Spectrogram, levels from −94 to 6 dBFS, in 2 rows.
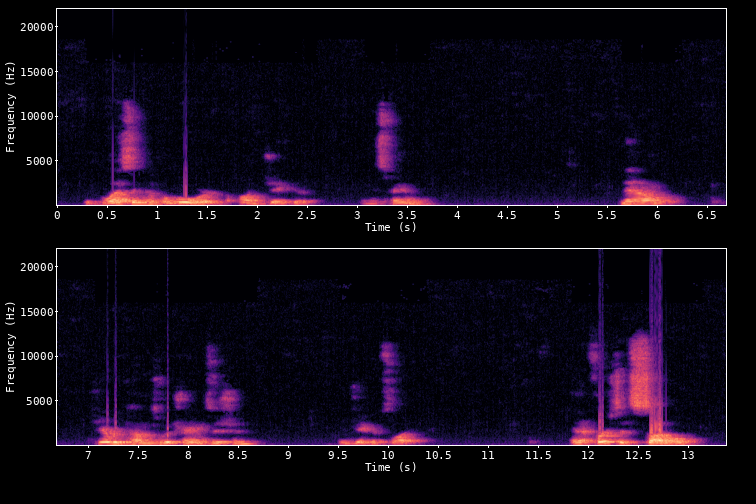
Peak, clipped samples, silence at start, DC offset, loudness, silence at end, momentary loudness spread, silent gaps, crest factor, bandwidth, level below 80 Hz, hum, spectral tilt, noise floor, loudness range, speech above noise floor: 0 dBFS; 0.2%; 0.3 s; under 0.1%; -15 LUFS; 0.3 s; 18 LU; none; 16 dB; 12 kHz; -52 dBFS; none; -5 dB/octave; -69 dBFS; 12 LU; 55 dB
